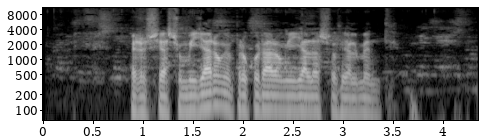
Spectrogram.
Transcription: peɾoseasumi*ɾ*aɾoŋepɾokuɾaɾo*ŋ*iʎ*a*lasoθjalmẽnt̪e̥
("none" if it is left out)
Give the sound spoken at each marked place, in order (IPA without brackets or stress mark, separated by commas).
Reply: ʎ, ŋ, a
